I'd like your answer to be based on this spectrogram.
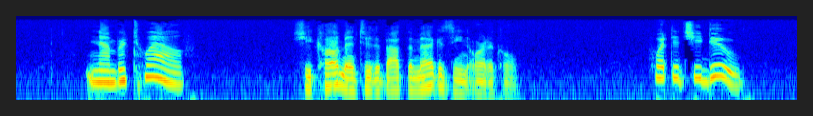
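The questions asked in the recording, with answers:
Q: What did she do?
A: She made a comment about the magazine article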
